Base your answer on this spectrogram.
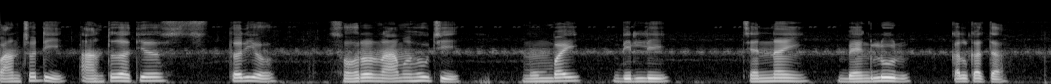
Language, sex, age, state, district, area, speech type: Odia, male, 18-30, Odisha, Balasore, rural, spontaneous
